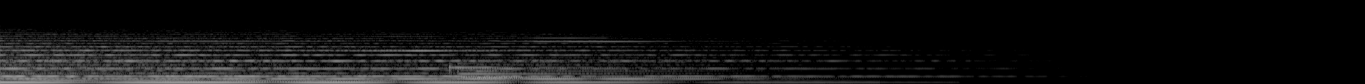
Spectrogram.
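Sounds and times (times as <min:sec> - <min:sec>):
modern suspense music: 0:00.1 - 0:07.8.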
